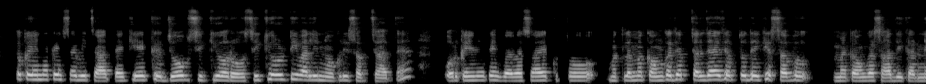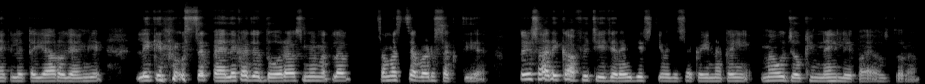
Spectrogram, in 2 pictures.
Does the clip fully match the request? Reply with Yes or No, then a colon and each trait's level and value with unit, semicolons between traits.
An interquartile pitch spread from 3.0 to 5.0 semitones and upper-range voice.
No: average, 3.6 semitones; medium, 180 Hz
